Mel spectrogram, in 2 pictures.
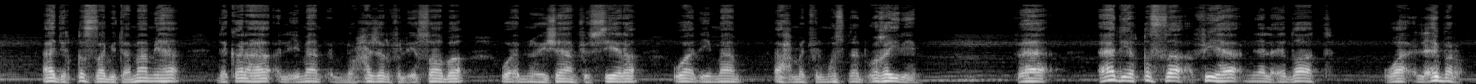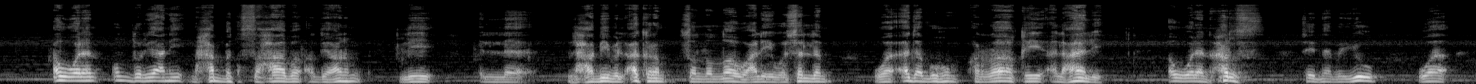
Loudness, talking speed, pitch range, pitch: -18 LUFS, 90 wpm, 130-180 Hz, 145 Hz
